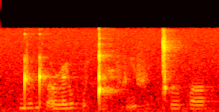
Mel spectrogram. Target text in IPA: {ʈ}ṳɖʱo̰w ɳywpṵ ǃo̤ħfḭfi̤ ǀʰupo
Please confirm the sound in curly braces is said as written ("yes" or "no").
no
